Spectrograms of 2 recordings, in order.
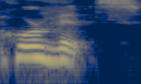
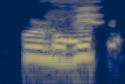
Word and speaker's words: Horwitz: I'm pretty sure that he pronounces it Horwitz. It's a V. Horwitz. Horwitz with a V.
